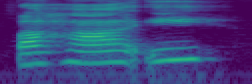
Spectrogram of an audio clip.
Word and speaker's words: Baha'i: The temple called, we'll just say Baha. The Baha House. Who let the dogs out? The Baha House of Worship. Baha'i, thank you. Oh yeah, say Baha'i.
